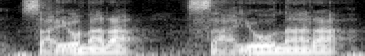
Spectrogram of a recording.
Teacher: sometimes you also hear it with a short yo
